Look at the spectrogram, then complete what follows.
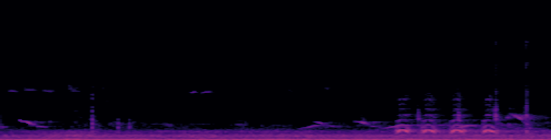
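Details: Morning visit by crows after rain, calling for breakfast: faint whistled notes from other birds first, then four rapid, evenly spaced caws near the end, over constant low rumbling noise.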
